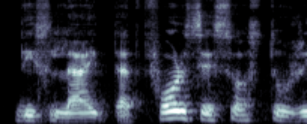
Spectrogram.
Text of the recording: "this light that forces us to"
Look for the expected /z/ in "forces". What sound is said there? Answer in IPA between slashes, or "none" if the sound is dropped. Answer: /s/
